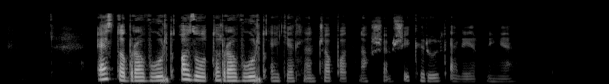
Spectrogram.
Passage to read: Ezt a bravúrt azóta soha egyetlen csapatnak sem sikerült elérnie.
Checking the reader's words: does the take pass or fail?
fail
